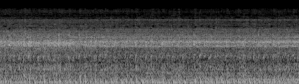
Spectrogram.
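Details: Motorcycle engine after rebuild, idling: constant high-pitched gear whine that stops when clutch lever pulled; to be fixed by opening the clutch side.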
